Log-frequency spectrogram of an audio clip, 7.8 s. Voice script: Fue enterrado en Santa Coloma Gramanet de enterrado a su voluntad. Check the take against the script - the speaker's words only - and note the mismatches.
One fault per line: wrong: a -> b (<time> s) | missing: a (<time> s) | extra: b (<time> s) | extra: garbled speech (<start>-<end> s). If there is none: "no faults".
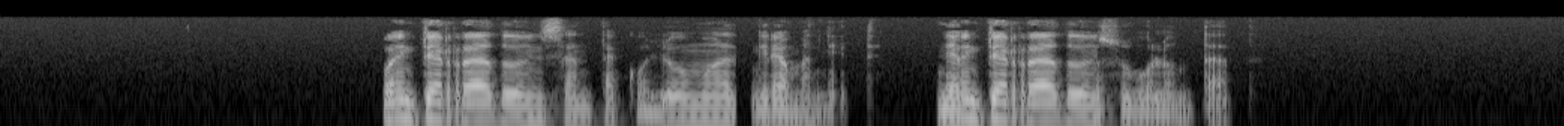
no faults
